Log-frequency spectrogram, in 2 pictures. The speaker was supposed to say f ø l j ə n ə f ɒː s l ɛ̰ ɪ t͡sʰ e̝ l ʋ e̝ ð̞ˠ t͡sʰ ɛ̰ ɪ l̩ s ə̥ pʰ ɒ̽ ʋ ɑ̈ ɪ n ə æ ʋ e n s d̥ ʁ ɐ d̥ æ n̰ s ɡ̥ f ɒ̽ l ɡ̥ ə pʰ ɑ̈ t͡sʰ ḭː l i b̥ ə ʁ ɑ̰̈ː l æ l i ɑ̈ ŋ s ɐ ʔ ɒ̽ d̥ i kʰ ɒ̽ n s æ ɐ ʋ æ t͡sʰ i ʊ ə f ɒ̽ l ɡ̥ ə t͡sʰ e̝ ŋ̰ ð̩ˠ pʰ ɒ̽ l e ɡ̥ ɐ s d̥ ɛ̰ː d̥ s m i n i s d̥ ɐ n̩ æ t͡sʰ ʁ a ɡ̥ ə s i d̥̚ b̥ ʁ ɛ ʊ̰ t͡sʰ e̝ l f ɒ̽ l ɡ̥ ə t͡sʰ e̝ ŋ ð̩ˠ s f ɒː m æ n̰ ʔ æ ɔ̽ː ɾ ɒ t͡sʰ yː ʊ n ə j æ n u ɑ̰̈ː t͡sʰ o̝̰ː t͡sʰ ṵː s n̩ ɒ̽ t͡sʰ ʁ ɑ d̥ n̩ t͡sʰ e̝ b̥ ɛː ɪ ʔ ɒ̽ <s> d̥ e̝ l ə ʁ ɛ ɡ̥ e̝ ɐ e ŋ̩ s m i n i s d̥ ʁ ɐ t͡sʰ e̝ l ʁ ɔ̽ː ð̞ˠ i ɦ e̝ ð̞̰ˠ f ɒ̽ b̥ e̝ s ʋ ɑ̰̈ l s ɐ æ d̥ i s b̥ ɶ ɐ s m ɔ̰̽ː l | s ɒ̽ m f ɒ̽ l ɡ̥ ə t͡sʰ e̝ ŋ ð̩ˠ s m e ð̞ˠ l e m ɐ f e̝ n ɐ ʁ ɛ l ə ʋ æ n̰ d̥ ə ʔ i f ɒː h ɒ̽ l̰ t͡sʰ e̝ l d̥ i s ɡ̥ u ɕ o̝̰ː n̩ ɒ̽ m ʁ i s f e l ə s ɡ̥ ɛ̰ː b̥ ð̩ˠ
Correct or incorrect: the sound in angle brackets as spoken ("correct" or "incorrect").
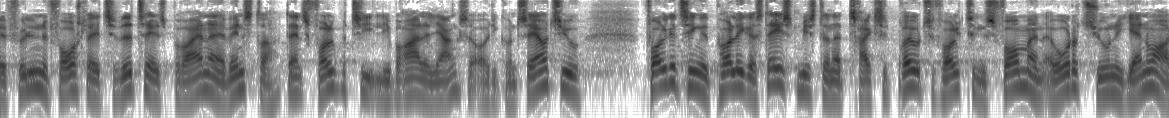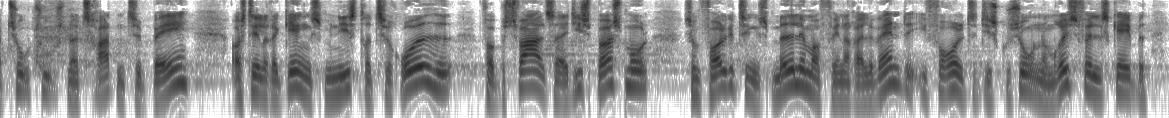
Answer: correct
